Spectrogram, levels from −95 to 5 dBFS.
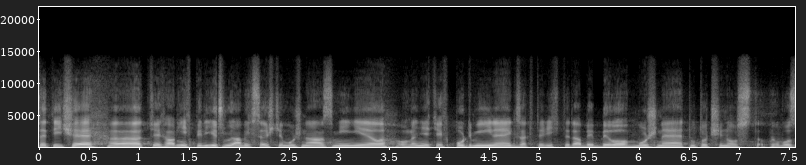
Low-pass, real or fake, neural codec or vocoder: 14.4 kHz; fake; autoencoder, 48 kHz, 32 numbers a frame, DAC-VAE, trained on Japanese speech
